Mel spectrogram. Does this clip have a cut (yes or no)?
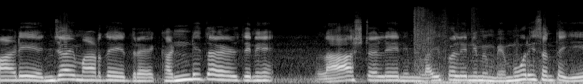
no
